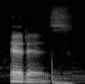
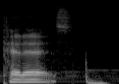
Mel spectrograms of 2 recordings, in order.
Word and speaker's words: Pérez: I'm putting the wrong emphasis on the wrong syllable there. Pérez, not Pérez.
